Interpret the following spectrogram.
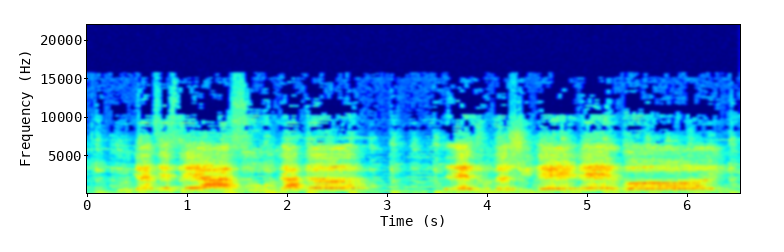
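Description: Children's vocal group singing a song together over an accompaniment with a steady low beat.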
